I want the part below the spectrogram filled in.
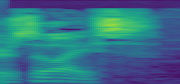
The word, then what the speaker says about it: Seuss: Right, or pronounced correctly, Dr. Zeus. – Dr. Zeus.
